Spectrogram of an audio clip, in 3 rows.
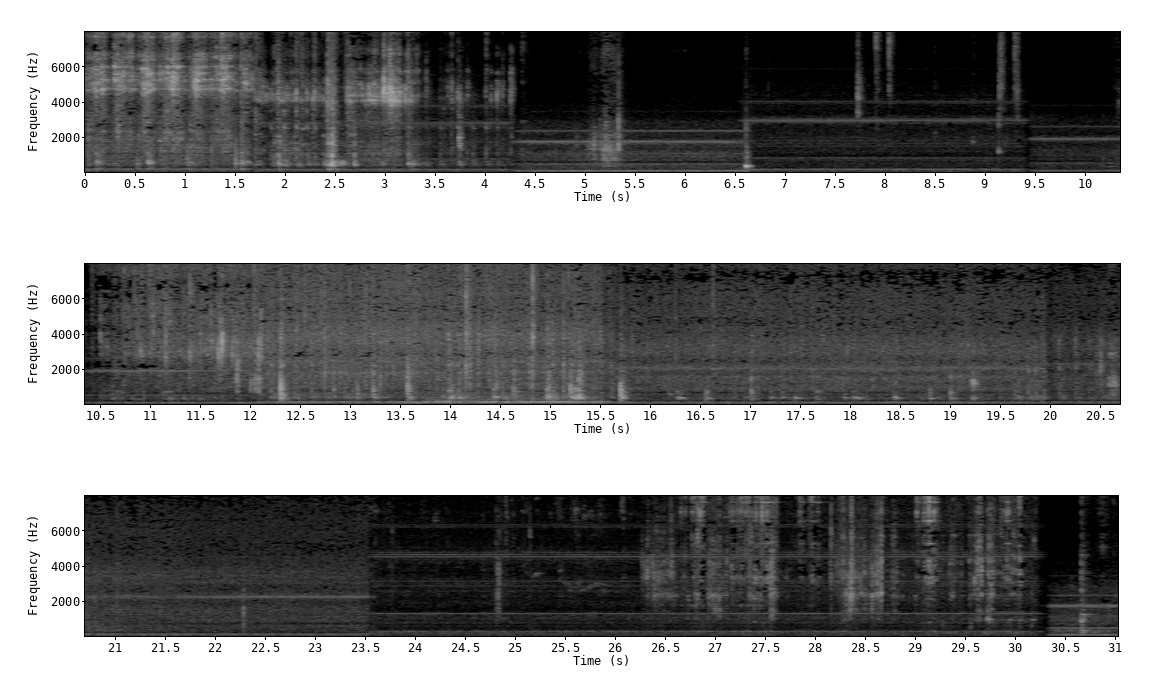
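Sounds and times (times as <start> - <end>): onions sizzling in hot oil: 10.4 - 20.0
spatula scraping a pan: 16.4 - 20.8.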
